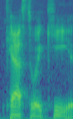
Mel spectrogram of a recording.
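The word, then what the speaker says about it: Castaway Cay: want to say that it's k when it's cay right i don't know everybody calls it castaway key that's i think it's spelled like it's spelled differently but it's castaway key is what it's supposed to is how you're supposed to say it that was the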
